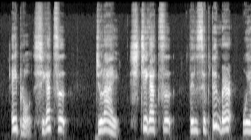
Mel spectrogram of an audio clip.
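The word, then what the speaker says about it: 四月: Oh, you must be very careful because this number 4 we can pronounce し or 4. In many occasions, we usually say 4, but in this case of the months of the year, we must pronounce with し.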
